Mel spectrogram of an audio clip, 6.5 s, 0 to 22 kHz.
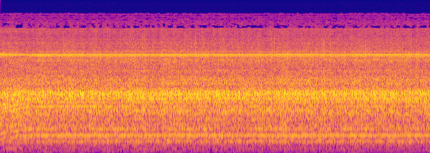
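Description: Monarch 10EE lathe's AC motor running on a Huanyang variable frequency drive. Its hum rises in pitch as it comes up to speed in the first half second, then holds steady. Over it sits a steady high-pitched whine from the drive's carrier frequency, set at 5.0, below the factory setting of 8, which is what makes the motor noisy.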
